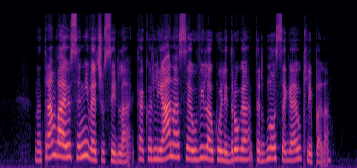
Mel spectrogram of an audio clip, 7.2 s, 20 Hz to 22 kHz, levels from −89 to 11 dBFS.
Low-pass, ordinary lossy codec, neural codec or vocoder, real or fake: 14.4 kHz; Opus, 24 kbps; none; real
